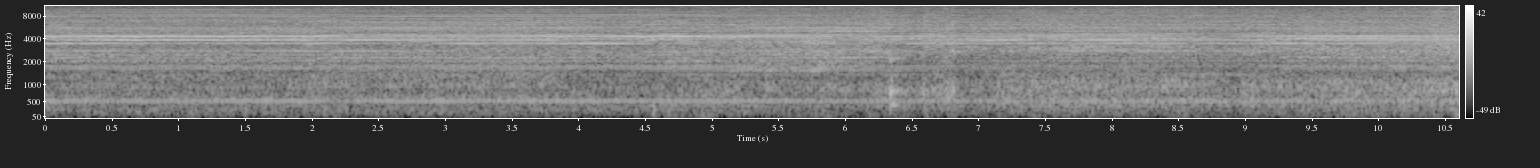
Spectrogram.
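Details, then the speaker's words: Worn wet-vac motor mopping up spilled coolant on the workshop floor gives a high, strained howl with a thin whistle on top; slow but still working. "Howling motor push wet vac to the rescue. Come on. Slow, but it's working."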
